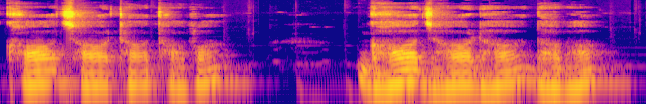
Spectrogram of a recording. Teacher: धेरै सासद्वारा उच्चारण हुने वर्णहरू महाप्राण अन्तर्गत पर्दछन्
